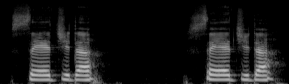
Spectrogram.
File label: "sicetv", Muscogee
